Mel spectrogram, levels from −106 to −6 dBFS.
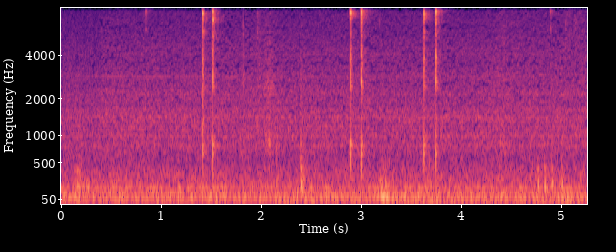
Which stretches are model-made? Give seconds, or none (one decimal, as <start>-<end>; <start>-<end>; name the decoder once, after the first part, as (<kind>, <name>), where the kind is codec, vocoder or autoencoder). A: none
